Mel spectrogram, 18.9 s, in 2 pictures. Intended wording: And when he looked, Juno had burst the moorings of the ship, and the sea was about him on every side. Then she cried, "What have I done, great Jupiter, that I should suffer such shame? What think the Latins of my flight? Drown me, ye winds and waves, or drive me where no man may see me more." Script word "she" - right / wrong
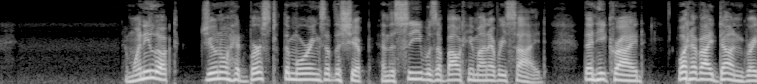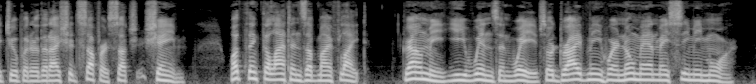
wrong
